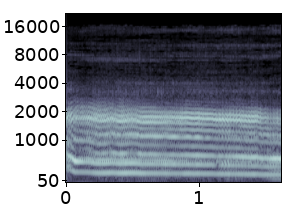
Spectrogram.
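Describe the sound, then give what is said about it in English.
A man imitates Godzilla's roar with his voice: one loud, sustained, buzzy growl that dips in pitch at the start, then holds steady for about a second and a half. “No, that was my Godzilla.”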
